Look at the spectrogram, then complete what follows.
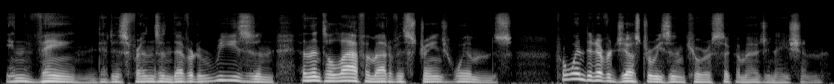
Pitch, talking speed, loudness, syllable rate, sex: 130 Hz, 210 wpm, -20 LUFS, 5.2 syllables/s, male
